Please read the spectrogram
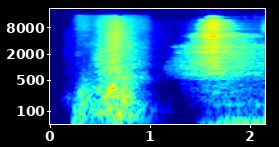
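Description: Two whoosh transition sound effects from an animated title intro. The first is short and sweeps past within the first second. The second swells up more slowly and runs into a low rumble.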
